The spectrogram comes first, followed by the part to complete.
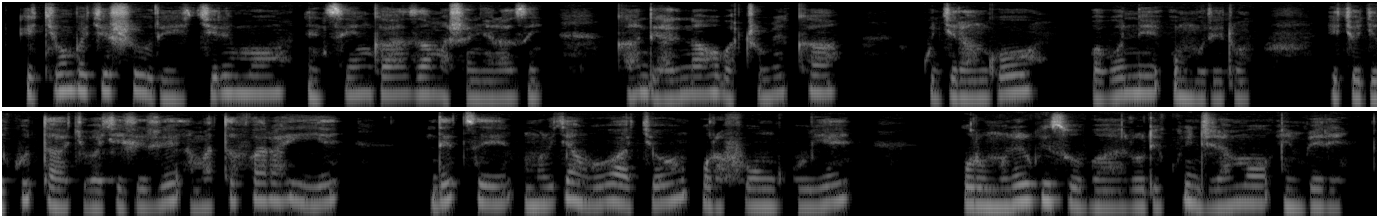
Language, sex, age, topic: Kinyarwanda, male, 25-35, education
